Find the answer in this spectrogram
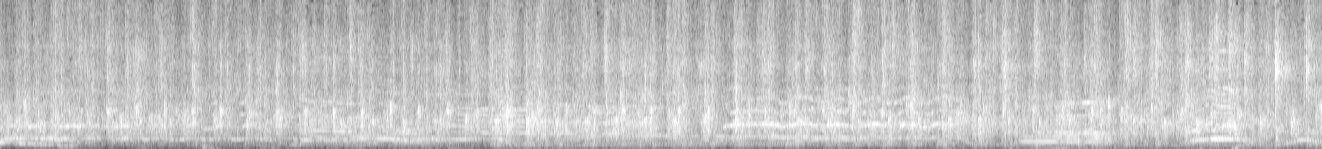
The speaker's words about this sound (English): Well, ladies and gentlemen, welcome to Fingers on Buzzers Live. And here are Lucy Porter and Jenny Ryan. Give a big clap and cheer.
